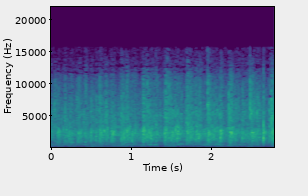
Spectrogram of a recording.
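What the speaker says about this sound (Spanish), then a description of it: "Los primeros aplausos." Crowd applause breaks out in the street as the Santo Cristo Cautivo image is raised during a Holy Monday procession, the clapping mixed with murmuring voices and nearby crowd sounds.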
